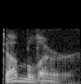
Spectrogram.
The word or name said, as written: doubler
